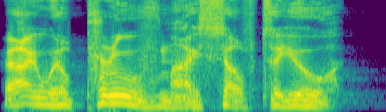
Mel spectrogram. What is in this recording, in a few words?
Male Night Elf Start; Tyrande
